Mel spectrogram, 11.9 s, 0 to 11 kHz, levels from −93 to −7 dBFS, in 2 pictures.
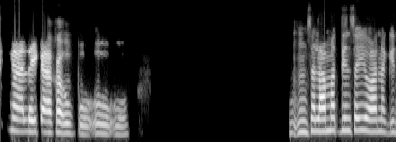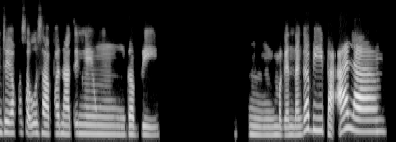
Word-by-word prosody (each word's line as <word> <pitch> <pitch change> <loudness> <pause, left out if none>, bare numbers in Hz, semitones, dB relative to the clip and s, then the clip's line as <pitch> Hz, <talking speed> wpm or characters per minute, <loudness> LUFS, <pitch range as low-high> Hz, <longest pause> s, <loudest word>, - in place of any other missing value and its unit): Ngalay 265 -2 +7
kakaupo, 235 -5 +4
oo. 195 -1 -8 2.4
Mm. 245 +1 -7
Salamat 275 +1 +5
din 285 -1 -2
sa'yo, 290 0 0
ah, 265 0 +4
nag-enjoy 245 -1 -6
ako 230 - -28
sa 240 - -9
usapan 215 -1 -6
natin 210 +1 -6
ngayong 205 -1 -8 0.4
gabi. 185 -2 -8 1.3
Hmm, 185 -1 -12
magandang 185 +1 -7
gabi, 290 -2 -4
paalam. 265 -5 0
235 Hz, 95 wpm, -18 LUFS, 200-265 Hz, 2.4 s, Ngalay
